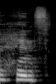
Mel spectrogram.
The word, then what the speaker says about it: Hince: name and hints yeah it's like spelled like prince hints h-i-n-c-e or pronounce like prince but h-i-n-c-e we have five minutes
